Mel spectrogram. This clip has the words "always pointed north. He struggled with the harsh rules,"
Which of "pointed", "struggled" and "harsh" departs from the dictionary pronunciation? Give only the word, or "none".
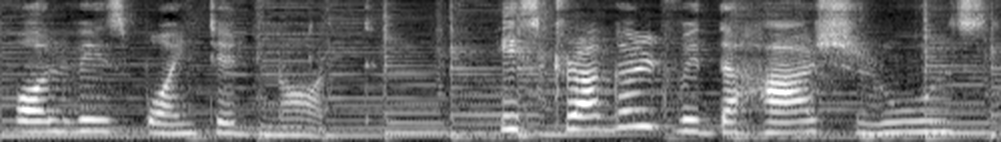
none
